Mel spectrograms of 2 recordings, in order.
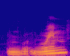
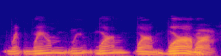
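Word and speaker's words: Wyrm: Rim? Is that how you pronounce it? Worm.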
